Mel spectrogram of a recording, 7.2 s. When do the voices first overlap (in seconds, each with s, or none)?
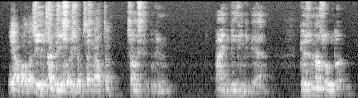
0.7 s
